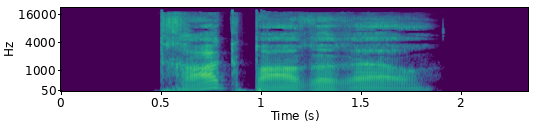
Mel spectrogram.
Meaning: inflection of tragbar: 1. strong/mixed nominative masculine singular comparative degree 2. strong genitive/dative feminine singular comparative degree 3. strong genitive plural comparative degree
- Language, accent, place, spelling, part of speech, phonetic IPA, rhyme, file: German, Germany, Berlin, tragbarerer, adjective, [ˈtʁaːkbaːʁəʁɐ], -aːkbaːʁəʁɐ, De-tragbarerer.ogg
